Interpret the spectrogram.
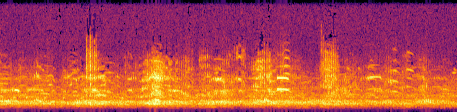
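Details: At Lake Hornborga in the early morning light, masses of common cranes call together: a thick chorus of rolling, trumpeting fanfares, with a few louder honks rising above the crowd about every second or two.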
